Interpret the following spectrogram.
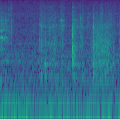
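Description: Faint clicks of metal kitchen tongs against a metal baking pan as breaded chicken breasts are placed in it, two short clicks in the second half.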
